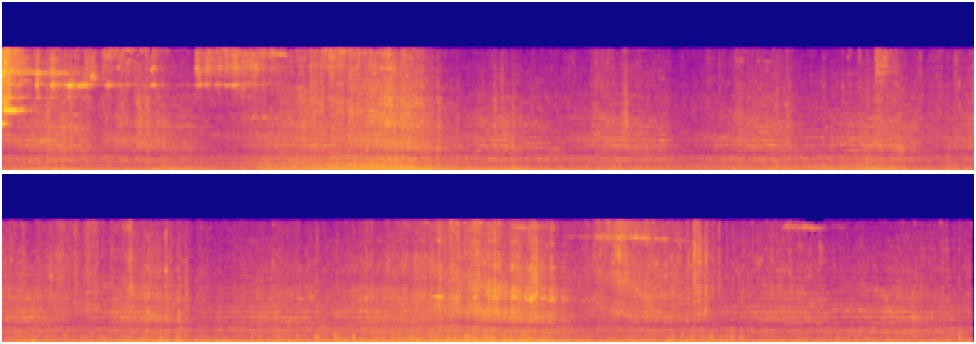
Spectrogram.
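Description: CN freight train of tank cars and covered hopper cars rolling past close by: a steady rumble of steel wheels on the rails with a clickety-clack over the rail joints.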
